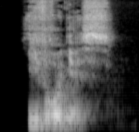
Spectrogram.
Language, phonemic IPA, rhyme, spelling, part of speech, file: French, /i.vʁɔ.ɲɛs/, -ɛs, ivrognesse, noun, LL-Q150 (fra)-ivrognesse.wav
- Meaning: female equivalent of ivrogne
